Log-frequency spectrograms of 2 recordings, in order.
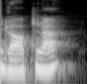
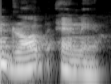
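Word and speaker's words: dropna: ठीक है, इसको लिखते समय हम ऐसे लिखते हैं ड्रॉप ना, लेकिन इसकी प्रोनाउंसिएशन है ड्रॉप एन ए।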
